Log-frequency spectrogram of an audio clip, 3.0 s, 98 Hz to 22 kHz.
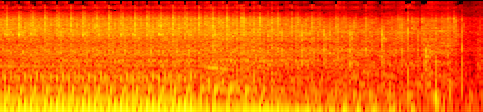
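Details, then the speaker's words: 1988 John Deere 318 lawn tractor, long hard to start, after installing a starter relay switch and new oil pan: fires quickly in an even beat with no misses, spins down smoothly at shutoff; normal running. "let's see if it starts beautiful so quick"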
